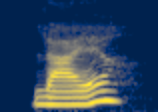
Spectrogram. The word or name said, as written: LEJERE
